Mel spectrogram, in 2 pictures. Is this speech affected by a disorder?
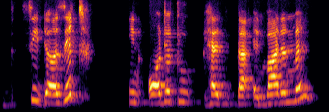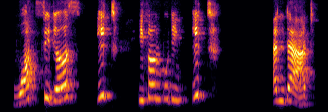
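No.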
